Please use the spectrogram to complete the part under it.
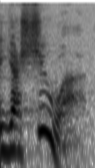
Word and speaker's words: Yeshua: If you're a Hebrew-speaking person, you say Yeshua.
